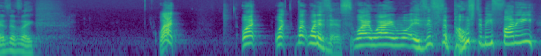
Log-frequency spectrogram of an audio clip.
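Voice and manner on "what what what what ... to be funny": repeated incredulous whats, rising high on funny; baffled disbelief. Real, not acted. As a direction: react as if the scene makes no sense. Baffled by a joke in horror.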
